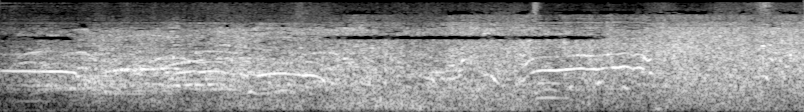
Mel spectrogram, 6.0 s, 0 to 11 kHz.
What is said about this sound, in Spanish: el mecanismo falla y genera una ola de 2 metros que lo arrasa todo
